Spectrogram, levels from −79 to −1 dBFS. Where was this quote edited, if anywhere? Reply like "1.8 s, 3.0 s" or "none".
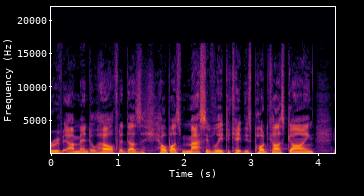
1.0 s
